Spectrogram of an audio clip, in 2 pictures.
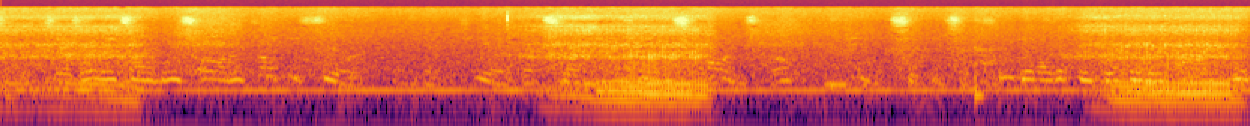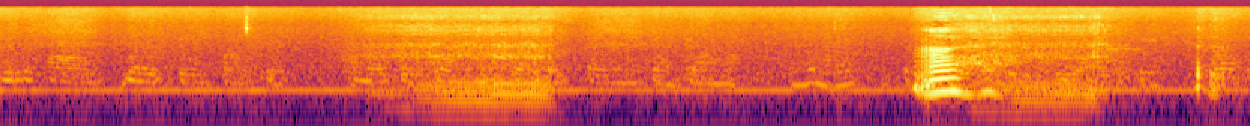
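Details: Rough snores on in-breaths, about every four seconds, over a steady hum, with a brief voiced sound near the end; someone is told to stop snoring.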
